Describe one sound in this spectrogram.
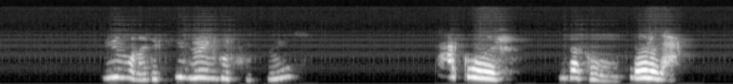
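A young girl talks cheerfully close by.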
